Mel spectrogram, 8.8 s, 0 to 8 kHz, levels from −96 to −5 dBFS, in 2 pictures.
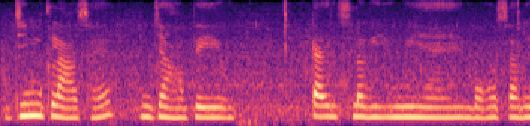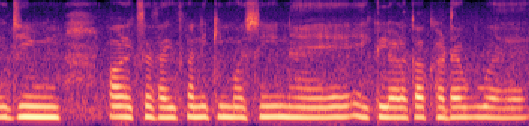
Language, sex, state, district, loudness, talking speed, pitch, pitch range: Hindi, female, Chhattisgarh, Raipur, -15 LUFS, 155 wpm, 230 Hz, 225-240 Hz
